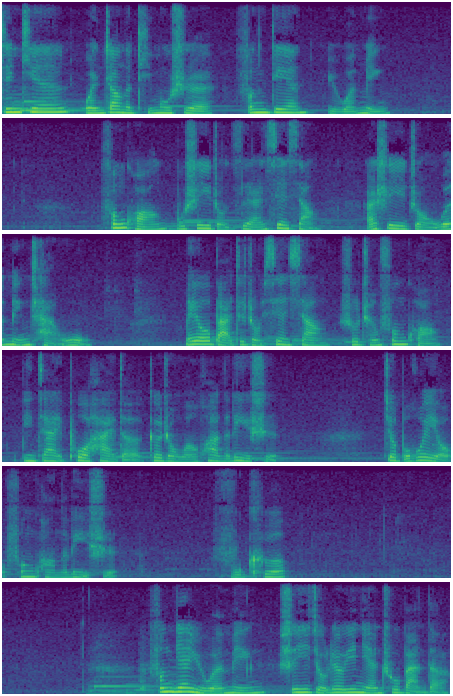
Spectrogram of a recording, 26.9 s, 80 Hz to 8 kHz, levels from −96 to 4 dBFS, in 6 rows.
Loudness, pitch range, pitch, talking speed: -25 LUFS, 175-220 Hz, 195 Hz, 180 characters per minute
